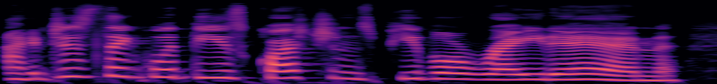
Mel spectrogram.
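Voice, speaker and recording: A woman's voice: high-pitched, lively intonation, moderate pace, fairly bright tone, dry recording, clean studio sound. A woman podcast co-host talking in casual conversation. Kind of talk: casual chat.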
